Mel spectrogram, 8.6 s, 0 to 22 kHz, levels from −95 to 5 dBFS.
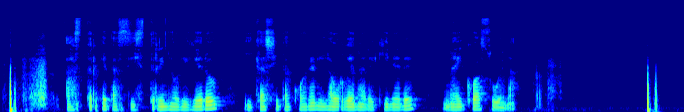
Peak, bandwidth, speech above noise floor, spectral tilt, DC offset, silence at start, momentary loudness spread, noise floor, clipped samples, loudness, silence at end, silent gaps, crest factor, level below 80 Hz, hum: -12 dBFS; 11.5 kHz; over 44 dB; -7 dB/octave; under 0.1%; 0.1 s; 12 LU; under -90 dBFS; under 0.1%; -47 LUFS; 0.3 s; none; 34 dB; -58 dBFS; none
